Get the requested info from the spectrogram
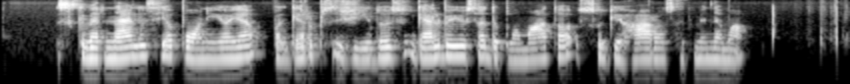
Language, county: Lithuanian, Kaunas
